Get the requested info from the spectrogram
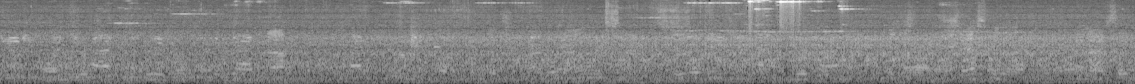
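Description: Steady city street traffic noise with faint talk from people nearby, and a few sharp clicks about six seconds in.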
